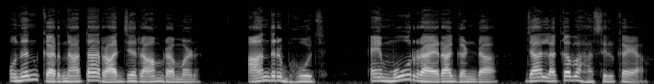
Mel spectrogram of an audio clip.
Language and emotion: Sindhi, neutral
